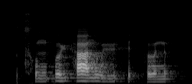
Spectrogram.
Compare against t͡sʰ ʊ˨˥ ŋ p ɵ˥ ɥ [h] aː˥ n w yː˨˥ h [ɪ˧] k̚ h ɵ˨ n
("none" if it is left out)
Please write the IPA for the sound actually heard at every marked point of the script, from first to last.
h, ɪ˨

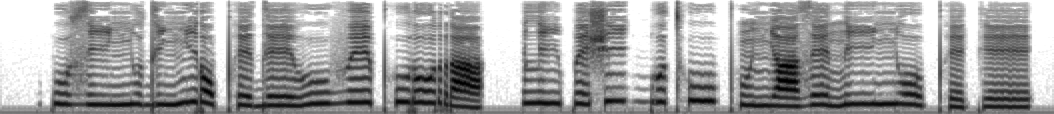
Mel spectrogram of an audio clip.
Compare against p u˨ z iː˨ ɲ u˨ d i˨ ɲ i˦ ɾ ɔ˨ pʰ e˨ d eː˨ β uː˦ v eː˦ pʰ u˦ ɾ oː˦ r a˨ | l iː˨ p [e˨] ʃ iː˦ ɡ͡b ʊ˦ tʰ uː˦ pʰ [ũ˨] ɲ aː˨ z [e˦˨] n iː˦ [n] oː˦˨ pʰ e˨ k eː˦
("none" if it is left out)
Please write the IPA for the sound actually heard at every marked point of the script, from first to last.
e˨, ũ˨, e˦˨, ɲ

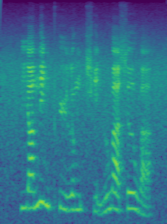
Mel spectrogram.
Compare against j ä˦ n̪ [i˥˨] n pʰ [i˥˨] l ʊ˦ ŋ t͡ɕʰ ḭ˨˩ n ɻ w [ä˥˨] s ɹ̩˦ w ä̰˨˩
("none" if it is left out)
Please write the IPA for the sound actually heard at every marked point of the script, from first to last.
i˥˨, y˥˨, ä˥˨

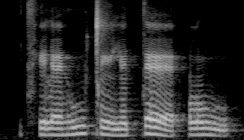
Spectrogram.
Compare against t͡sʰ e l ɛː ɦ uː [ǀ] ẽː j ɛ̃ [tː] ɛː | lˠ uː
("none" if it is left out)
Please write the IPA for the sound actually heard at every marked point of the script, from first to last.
ǀ, tː

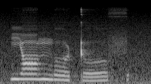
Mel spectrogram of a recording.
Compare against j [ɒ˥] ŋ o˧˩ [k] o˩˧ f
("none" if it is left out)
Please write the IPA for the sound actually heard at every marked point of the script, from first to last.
ɒ˥, ʈ

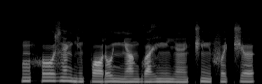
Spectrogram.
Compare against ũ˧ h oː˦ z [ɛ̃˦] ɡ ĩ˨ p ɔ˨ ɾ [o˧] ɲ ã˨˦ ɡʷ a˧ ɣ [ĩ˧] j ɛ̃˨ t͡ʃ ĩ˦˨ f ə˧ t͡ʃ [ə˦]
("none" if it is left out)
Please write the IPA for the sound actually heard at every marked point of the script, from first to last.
ɛ̃˦, o˦, ĩ˧, ə˦

